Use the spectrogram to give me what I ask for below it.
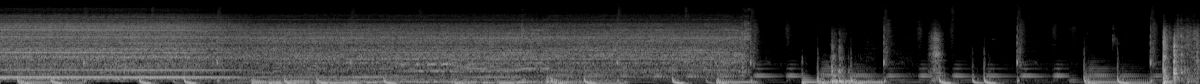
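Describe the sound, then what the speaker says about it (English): A power drill whirs steadily for several seconds, drilling a small hole in the center of a camera body cap, then stops, followed by scattered clicks and knocks of handling. "you'll need to drill a small hole in the center of your body cap."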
